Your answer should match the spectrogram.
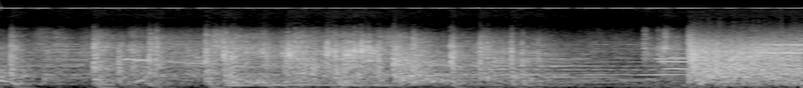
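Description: Background music over repeated thuds and knocks of a staged fistfight. A louder burst of noise comes near the end.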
